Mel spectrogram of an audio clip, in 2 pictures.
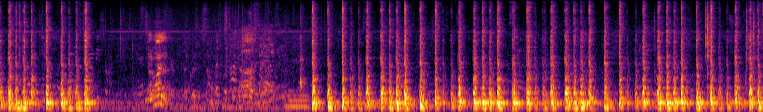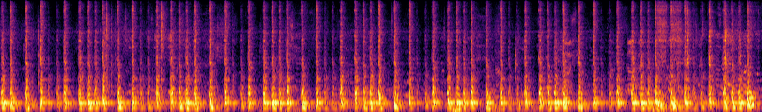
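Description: A fast, even run of dry percussive clicks over a steady low drone, made as a rhythmic background groove. It thins out to a quieter stretch with gliding sounds a couple of seconds in, then returns in full about six seconds in and keeps going.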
